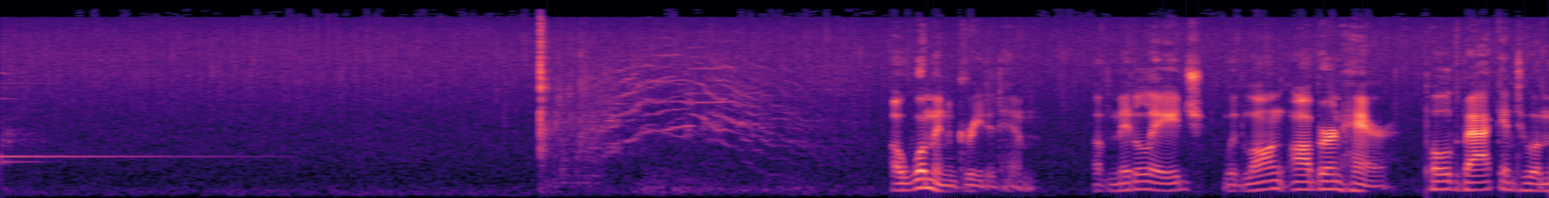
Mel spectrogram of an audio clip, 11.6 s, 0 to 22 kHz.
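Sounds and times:
doorbell chime: 0.0 - 1.4
steady hiss: 0.0 - 11.6
warbling creaky tones: 4.1 - 6.7
speech: 6.7 - 11.6.

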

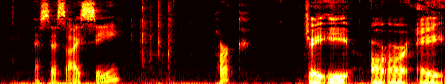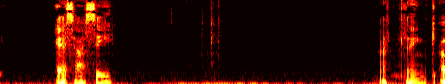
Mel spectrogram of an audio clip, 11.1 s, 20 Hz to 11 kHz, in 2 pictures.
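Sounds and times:
speech: 0.4 - 1.6, 2.7 - 3.1, 3.8 - 5.6, 6.2 - 7.0, 10.3 - 11.1
typing on a computer keyboard: 1.6 - 2.3, 7.7 - 8.4.

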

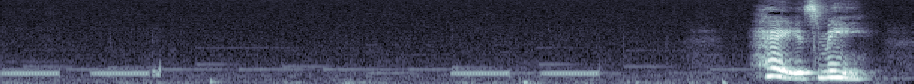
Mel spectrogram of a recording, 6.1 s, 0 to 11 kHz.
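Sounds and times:
double-burst phone ringback tone of a returned call: 0.0 - 1.1, 3.0 - 4.0
faint noise: 0.0 - 6.0
speech: 5.1 - 5.8.

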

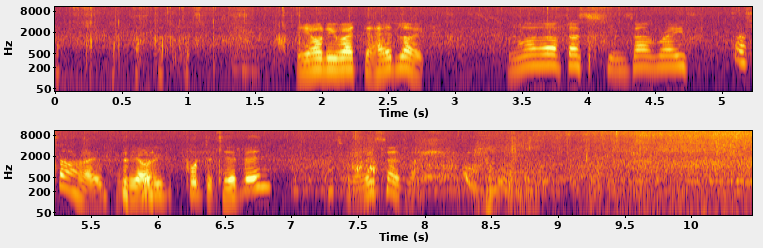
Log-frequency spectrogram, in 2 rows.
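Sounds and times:
speech: 1.8 - 8.9
dense swarm of bees buzzing: 4.3 - 10.4.

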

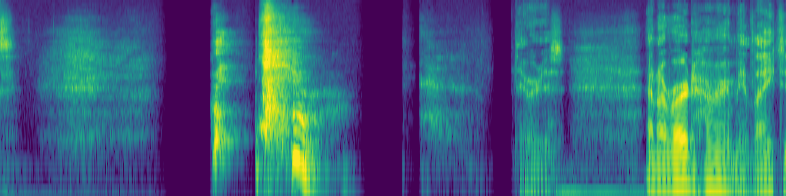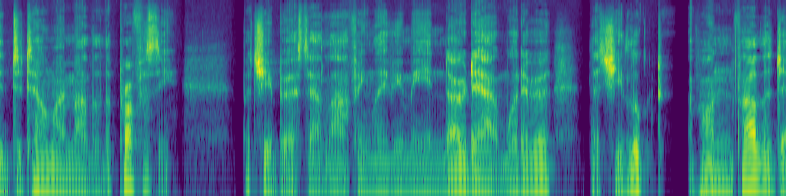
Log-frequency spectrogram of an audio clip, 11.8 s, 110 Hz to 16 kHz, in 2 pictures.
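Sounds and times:
single loud sneeze: 1.6 - 2.7
speech: 4.8 - 11.7.

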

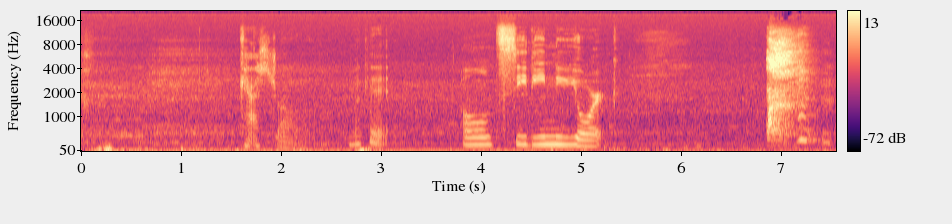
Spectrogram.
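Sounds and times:
speech: 1.6 - 3.2, 3.8 - 5.4
single sharp cough with raspy tail: 6.9 - 7.5.

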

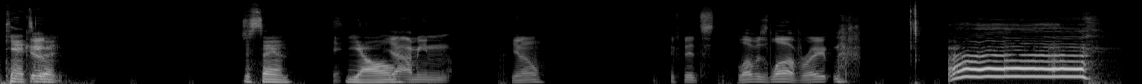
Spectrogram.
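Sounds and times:
speech: 0.1 - 0.7, 2.4 - 5.5, 6.7 - 8.6, 9.5 - 10.1
dog howling: 9.5 - 11.0.

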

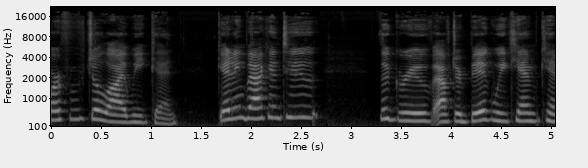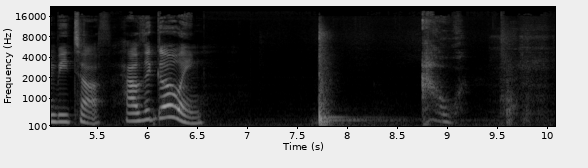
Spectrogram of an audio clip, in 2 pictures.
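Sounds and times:
speech: 0.0 - 6.6, 9.0 - 9.2
person bumping into a desk: 7.7 - 8.3.

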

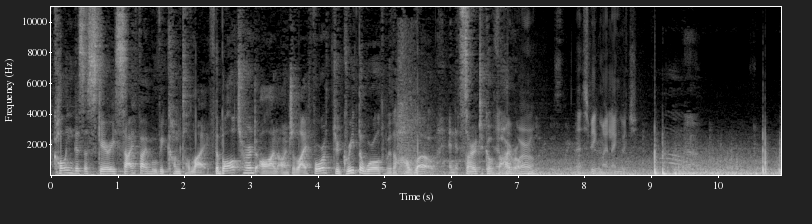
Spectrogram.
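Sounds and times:
speech: 0.1 - 8.9
fireworks bursts: 5.2 - 10.9
steady low rumble: 5.4 - 10.9.

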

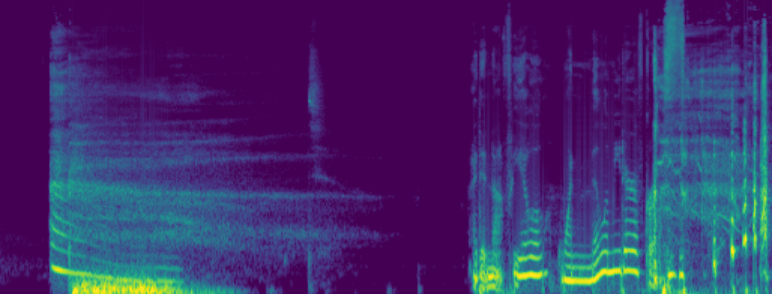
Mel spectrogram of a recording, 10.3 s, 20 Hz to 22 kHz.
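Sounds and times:
deep breath in during a group breathing exercise: 0.7 - 5.0
speech: 6.3 - 9.7
laughter: 8.7 - 10.2.

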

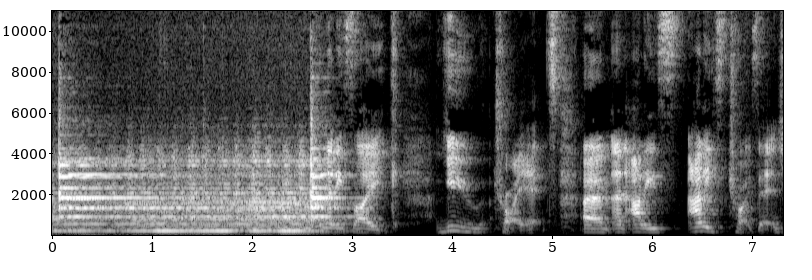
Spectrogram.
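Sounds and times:
deep bell tolling: 0.0 - 3.2
speech: 3.2 - 7.2.

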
